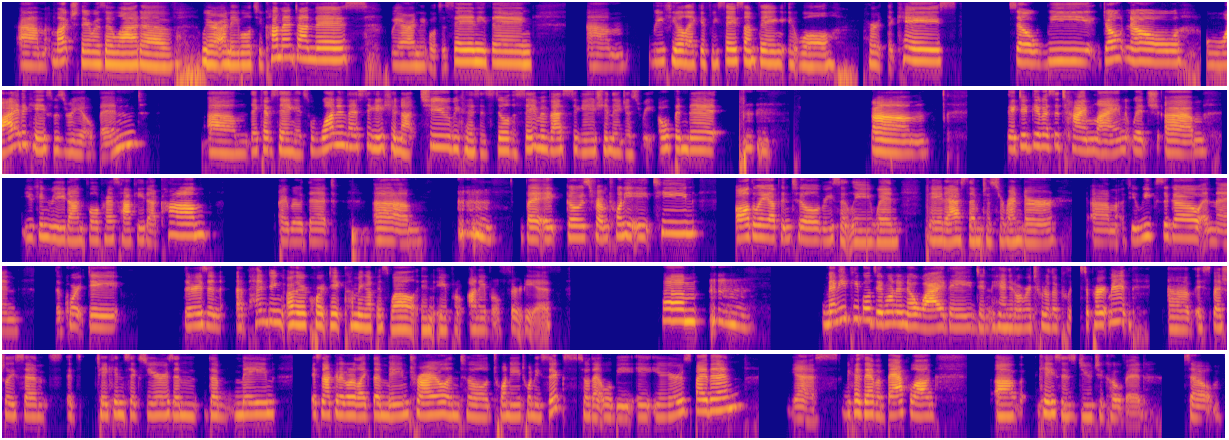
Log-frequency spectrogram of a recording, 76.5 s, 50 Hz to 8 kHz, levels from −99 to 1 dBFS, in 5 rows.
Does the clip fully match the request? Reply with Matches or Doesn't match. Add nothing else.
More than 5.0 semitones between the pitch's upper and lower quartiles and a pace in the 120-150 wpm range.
Doesn't match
